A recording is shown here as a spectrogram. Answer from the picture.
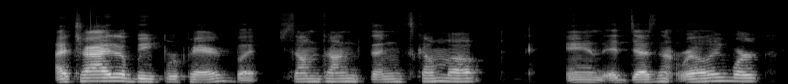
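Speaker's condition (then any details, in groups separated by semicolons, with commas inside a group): Traumatic brain injury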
